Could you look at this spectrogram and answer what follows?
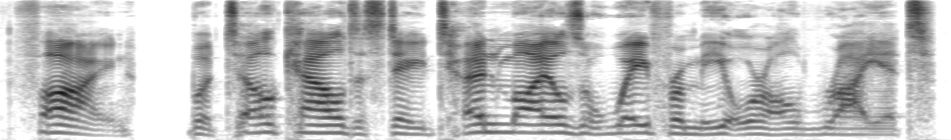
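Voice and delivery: low, grudging dad voice; grumpy dad. Acted. Nix reluctantly agreeing to join Mare, grumpy low voice. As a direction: give in grudgingly, pitch dropped. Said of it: "fully on his grumpy red dad energy".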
